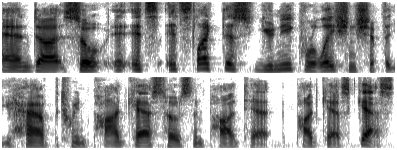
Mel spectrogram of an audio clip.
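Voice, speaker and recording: Speaking in an American accent with a plain, everyday voice, a man keeps a moderate pace, a fairly high pitch and ordinary pitch variation, recorded with a dry, close sound with no echo. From Long Island, New York. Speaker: podcast host and real estate agent, Navy veteran. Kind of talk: casual interview chat.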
